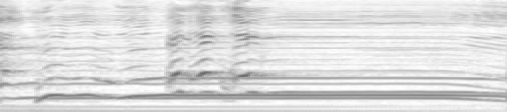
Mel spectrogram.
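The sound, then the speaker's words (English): A single long coyote-style howl at the moon swoops upward, then holds a steady, ringing pitch for a couple of seconds, loud, with no talking. “We're gonna hoop and holler and howl at the moon.”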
